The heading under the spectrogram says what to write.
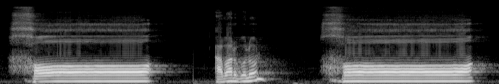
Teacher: খ হরফটির মাখরাজ হলো কন্ঠনালীর শেষ ভাগ হতে উচ্চারণ করতে হয়। কন্ঠনালীর শেষ ভাগ।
